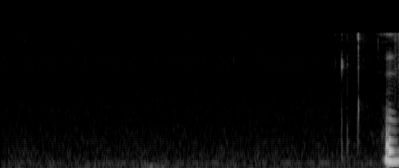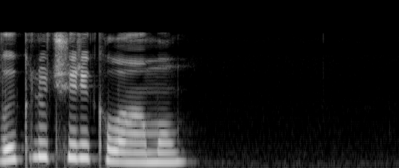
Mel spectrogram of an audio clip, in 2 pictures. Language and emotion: Russian, neutral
